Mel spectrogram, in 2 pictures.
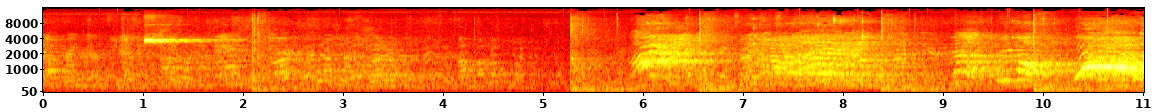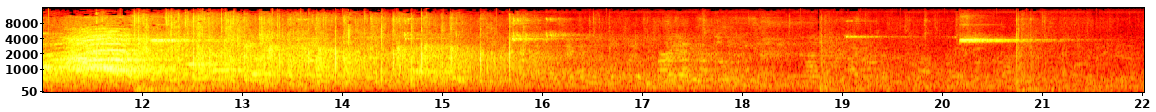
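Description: A referee's whistle blows in short shrill blasts.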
